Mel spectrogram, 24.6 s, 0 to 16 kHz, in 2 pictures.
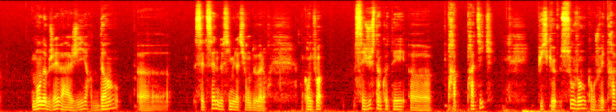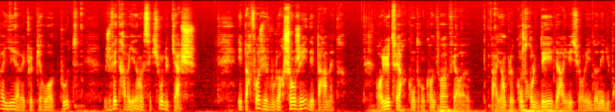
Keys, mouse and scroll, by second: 8.9 click, 10.9 click, 12.4 click, 13.7 click, 22.0 click.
